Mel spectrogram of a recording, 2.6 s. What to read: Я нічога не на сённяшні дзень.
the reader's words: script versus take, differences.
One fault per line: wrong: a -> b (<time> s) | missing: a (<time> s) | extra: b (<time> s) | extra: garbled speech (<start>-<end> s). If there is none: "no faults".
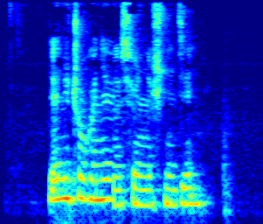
no faults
